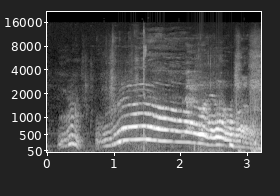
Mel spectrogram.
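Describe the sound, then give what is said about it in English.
A cat named Lenny, saying hi, lets out a short chirp, then a long, loud, drawn-out yowl with a rising-then-falling wavering pitch, lasting a few seconds and ending in a rougher, strained edge. “There's Lenny saying hi, sounding like a blender.”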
